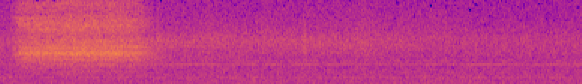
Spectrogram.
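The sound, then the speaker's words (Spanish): A deep exhale during a guided group breathing exercise at a workshop: a soft airy rush lasting about a second and a half, then a faint, steady background hum. “tomamos aire, expulsamos, otra vez,”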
